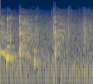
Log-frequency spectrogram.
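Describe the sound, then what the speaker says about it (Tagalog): A person with a dry cough hacks several times in quick succession, short harsh bursts close to the microphone with brief gaps between them. "Tuyong-tuyo yung ubo ko"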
